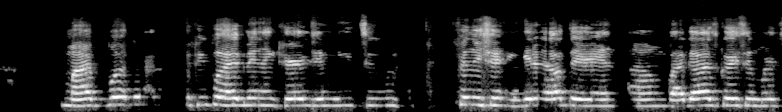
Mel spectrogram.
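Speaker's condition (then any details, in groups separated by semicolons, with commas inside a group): Cerebral palsy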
